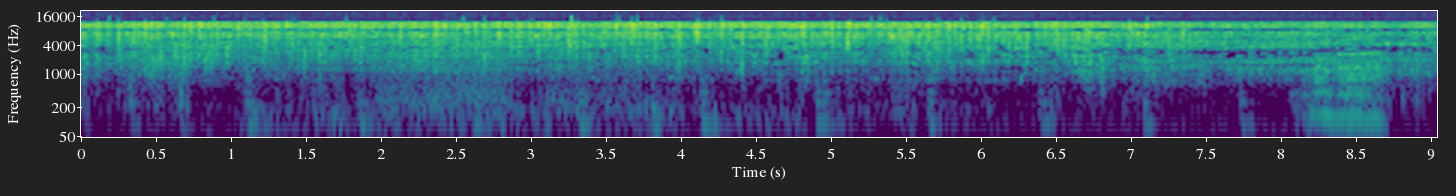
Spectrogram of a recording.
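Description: Cold mountain water gushes steadily from an open pipe at a forest campsite, a continuous loud, close rushing splash that runs without a break.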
